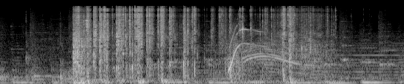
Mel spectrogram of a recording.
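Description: Hard plastic toy truck cracking and snapping apart as a car tyre rolls over it: a fast run of loud cracks starting about a second in and lasting around two seconds, over background music.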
